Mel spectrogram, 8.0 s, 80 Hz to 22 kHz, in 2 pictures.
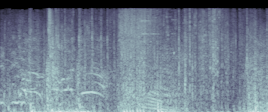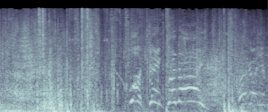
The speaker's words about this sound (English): For example, in Battlefield 5, there might be planes overhead and soldiers shouting and bullets flying from every direction.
